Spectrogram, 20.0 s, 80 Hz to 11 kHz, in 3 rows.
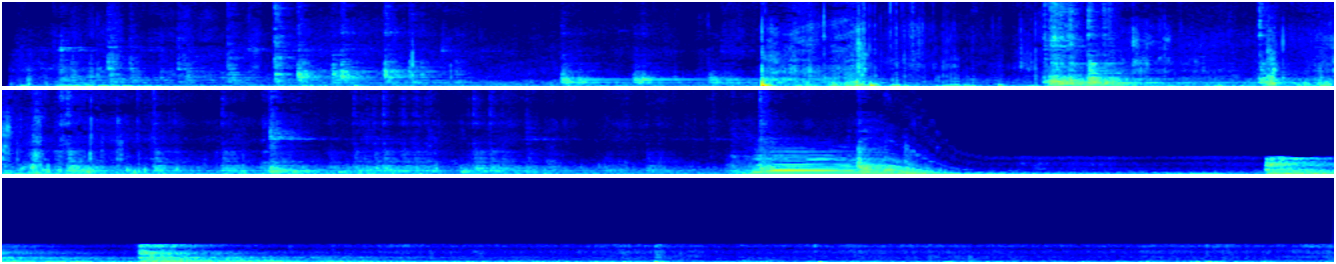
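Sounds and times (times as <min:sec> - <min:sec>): metal gate clanking: 0:00.1 - 0:11.5
sheep bleating: 0:10.3 - 0:11.2.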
